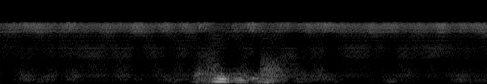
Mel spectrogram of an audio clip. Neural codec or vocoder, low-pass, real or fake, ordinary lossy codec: codec, 44.1 kHz, 0.9 kbps, DAC; 7.2 kHz; fake; none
